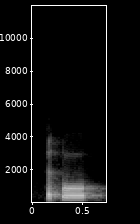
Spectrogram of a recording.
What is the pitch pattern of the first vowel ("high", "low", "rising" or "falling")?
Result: low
